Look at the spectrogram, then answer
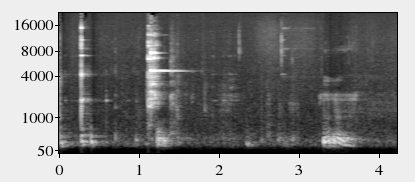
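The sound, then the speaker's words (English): Glasses clink together in a toast, a quick light tap followed by a brighter ringing chime that lingers briefly, with low voices murmuring. “Cheers”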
